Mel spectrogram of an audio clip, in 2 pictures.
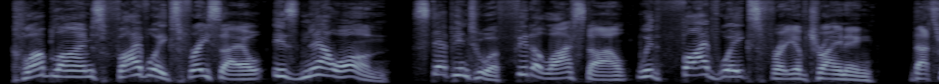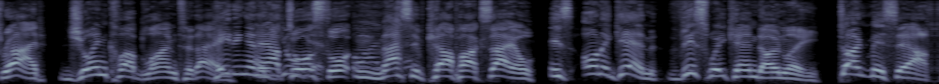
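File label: hard sell, voice-overs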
